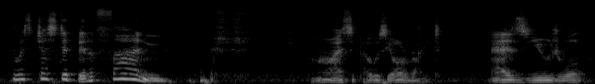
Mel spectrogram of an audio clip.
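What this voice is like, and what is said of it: Good Bilbo Baggins character voice. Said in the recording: “That's a good Bilbo impression.”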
